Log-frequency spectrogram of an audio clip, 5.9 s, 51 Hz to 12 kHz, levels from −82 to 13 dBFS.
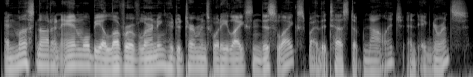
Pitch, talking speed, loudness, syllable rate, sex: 105 Hz, 245 wpm, -19 LUFS, 6.7 syllables/s, male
